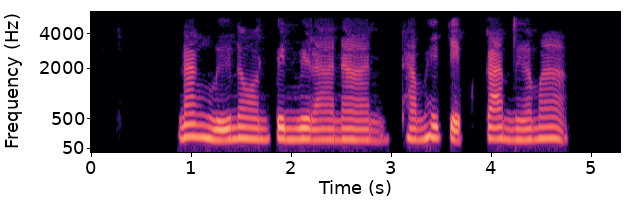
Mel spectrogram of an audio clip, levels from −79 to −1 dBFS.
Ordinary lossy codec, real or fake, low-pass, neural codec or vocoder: none; real; 5.4 kHz; none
